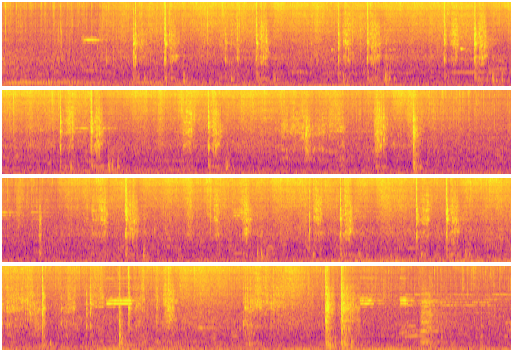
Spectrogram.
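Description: Noodles and shredded cabbage sizzling in a large iron wok as they are stir-fried, with a steady hiss and a metal spatula clanking and scraping against the wok at irregular intervals.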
